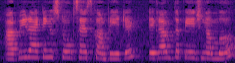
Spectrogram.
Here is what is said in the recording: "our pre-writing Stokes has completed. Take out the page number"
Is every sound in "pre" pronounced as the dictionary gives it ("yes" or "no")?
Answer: no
